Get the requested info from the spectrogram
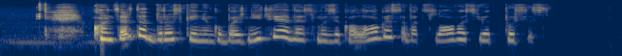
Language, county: Lithuanian, Vilnius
